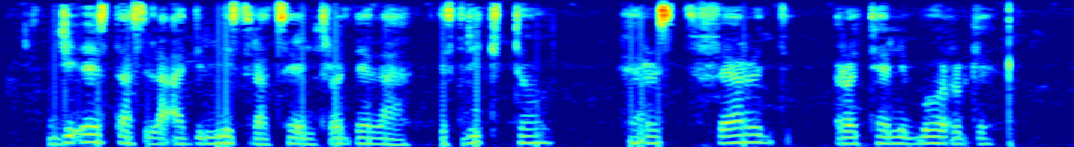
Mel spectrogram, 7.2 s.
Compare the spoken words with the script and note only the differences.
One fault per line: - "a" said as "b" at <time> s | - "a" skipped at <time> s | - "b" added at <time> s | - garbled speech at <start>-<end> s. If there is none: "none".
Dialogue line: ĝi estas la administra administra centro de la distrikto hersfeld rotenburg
- "administra" skipped at 1.8 s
